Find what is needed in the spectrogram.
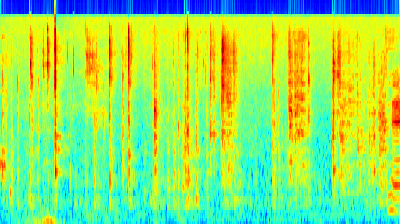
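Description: Plastic toy carousel being turned by hand, giving a rapid, irregular plastic clicking and rattling from its hanging swing seats, with a dull thump about half a second in.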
